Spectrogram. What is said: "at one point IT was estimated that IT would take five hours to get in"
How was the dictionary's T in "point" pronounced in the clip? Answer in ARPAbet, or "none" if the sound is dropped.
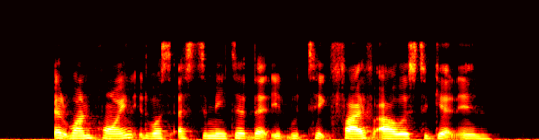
T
